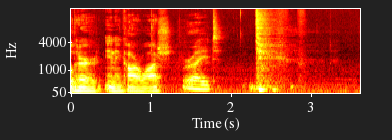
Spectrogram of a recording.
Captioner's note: laughs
